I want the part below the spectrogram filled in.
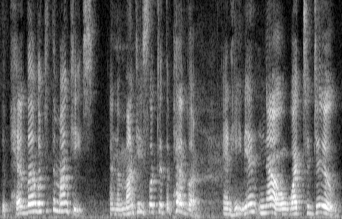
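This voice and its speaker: A woman librarian reads a picture book aloud to young children at a slow, deliberate pace. Her slightly high voice is expressive, and she praises the children by name. The sound carries a roomy echo. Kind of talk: storytime read-aloud.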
